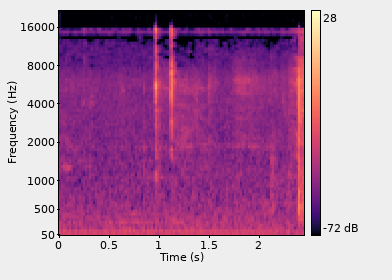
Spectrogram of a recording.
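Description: Near silence broken by two short clicks about a fifth of a second apart, a second in, from a computer mouse.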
